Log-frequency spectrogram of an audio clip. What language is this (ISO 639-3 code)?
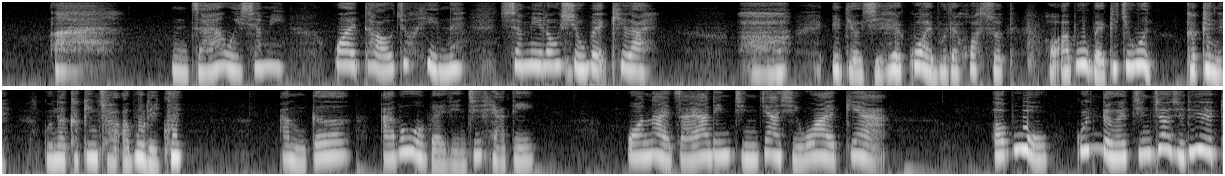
zho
